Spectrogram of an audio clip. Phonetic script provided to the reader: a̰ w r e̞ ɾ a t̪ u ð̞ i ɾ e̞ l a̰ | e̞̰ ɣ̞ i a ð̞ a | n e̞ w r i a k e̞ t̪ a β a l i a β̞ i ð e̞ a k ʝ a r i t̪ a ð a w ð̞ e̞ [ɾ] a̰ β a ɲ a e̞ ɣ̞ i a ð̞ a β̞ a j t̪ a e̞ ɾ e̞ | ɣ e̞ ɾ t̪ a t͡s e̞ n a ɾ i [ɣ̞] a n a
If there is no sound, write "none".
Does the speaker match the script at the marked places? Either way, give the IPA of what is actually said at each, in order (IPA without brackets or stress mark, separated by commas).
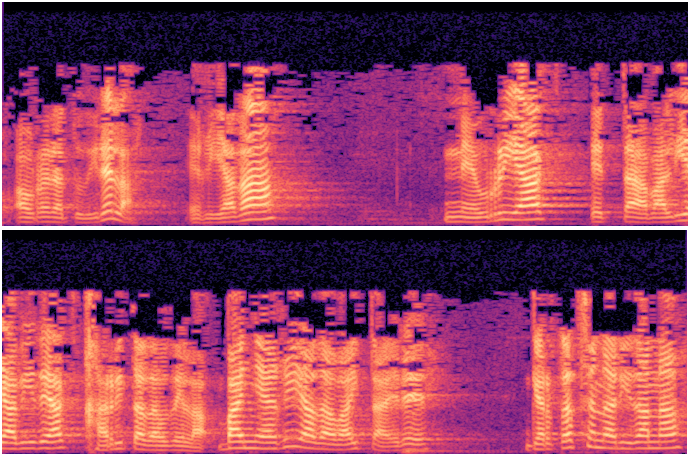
l, ð̞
